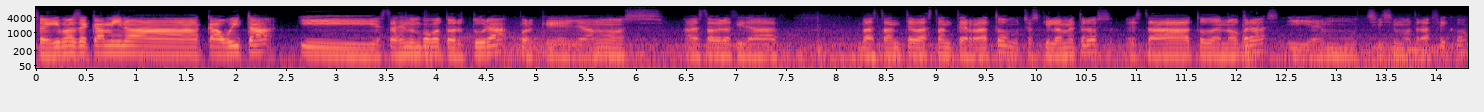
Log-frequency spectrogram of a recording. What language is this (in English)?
Spanish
